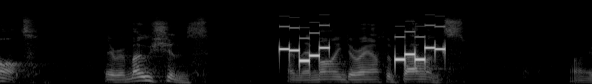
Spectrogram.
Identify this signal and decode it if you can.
Five-tone selective call (CCIR), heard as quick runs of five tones, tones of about 100 ms. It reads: 09155 26220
